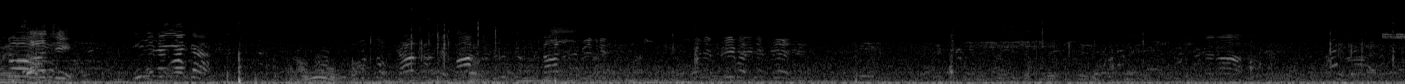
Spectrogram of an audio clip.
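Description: Young players shout to each other from across an open field.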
